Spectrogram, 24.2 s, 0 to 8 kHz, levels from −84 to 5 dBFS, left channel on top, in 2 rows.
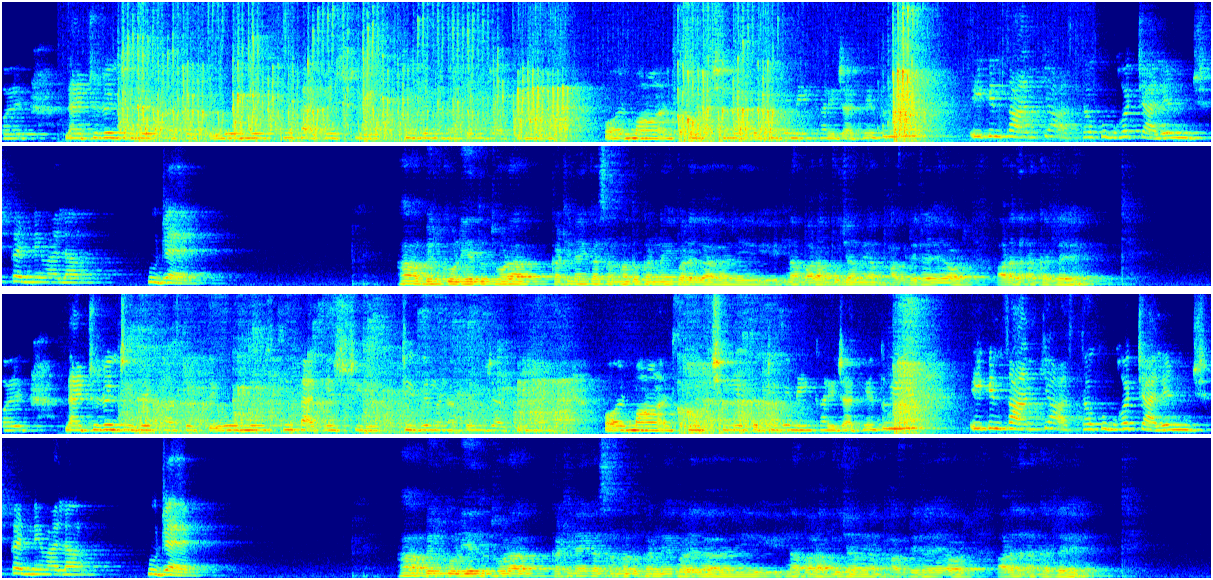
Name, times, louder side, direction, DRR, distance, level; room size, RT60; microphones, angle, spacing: voice 1, 0.0-13.0 13.5-14.1, right 3 dB, 25° right, 8 dB, 0.5 m, -24 dB
sound 1, 1.1-5.8 6.6-8.4 8.7-9.4 10.0-10.2 10.8-10.9, left 4 dB, 60° left, 0.7 m, -24 dB
voice 2, 16.0-21.7 22.0-22.9, left 1 dB, 30° left, -3 dB, 0.9 m, -24 dB
6.3 x 4.6 x 6.2 m, 1.0 s
head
